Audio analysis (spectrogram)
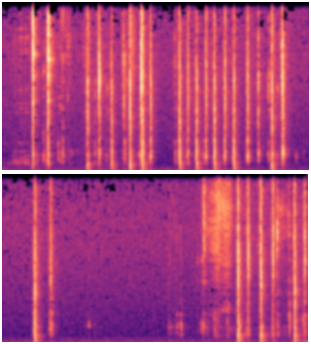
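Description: Fingertips with short nails press and tap the keys of a small black plastic backlit Razer Tartarus Chroma gaming keypad. The result is an irregular run of sharp, bright plastic clicks that each stop almost instantly, over a quiet low hum.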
